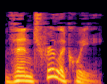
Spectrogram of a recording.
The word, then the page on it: ventriloquy: British English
